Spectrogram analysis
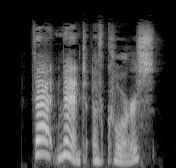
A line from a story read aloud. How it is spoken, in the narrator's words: Sprague took him up eagerly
